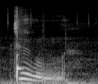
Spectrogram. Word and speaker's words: tomb: but it's tricky actually i hear some people say it is tomb but no we don't say it as tomb it is pronounced as tomb tomb sayeth so tomb is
